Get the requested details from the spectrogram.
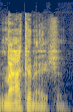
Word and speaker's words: machination: But I pronounce it machination. There was a machination right there.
